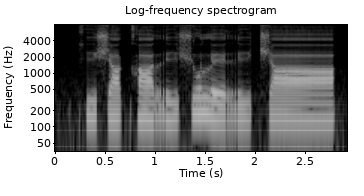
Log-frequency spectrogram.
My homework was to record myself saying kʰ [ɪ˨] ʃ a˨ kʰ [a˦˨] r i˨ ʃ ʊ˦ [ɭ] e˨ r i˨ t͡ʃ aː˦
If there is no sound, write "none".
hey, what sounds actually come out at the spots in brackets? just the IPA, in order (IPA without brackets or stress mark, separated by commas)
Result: i˨, a˨, l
